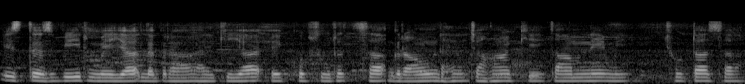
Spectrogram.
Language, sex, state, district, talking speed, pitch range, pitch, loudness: Hindi, male, Uttar Pradesh, Varanasi, 170 wpm, 160-165 Hz, 160 Hz, -31 LUFS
